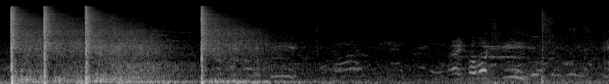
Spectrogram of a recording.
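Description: A volley of black-powder muskets fired by musketeers: three shots in quick succession in the first second, then a fourth about two seconds in, each with a short echoing tail.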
